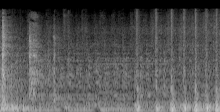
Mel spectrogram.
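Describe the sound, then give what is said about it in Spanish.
A motorcycle engine rumbles low and steady, then breaks into a quick series of throaty revving pulses toward the end, moderately loud, with no one speaking. “Que lo iba a celebrar con un vinito y que tenía mono de montar en moto.”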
